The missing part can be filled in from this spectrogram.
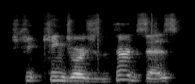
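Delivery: plain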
